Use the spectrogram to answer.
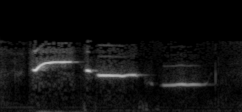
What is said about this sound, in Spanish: muy contento, chiflando y casi bailando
